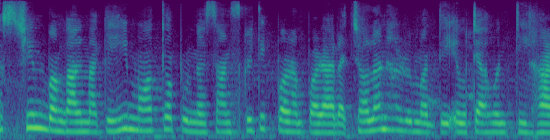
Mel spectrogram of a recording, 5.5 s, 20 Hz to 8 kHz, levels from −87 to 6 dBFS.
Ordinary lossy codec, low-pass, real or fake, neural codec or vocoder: none; none; fake; codec, 16 kHz, 2 kbps, X-Codec, HuBERT features, trained on general audio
